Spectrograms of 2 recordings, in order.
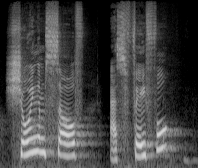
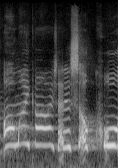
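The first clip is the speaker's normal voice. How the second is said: high, thrilled gush of wonder; excited awe at the bird nest; amazed delight; 10 semitones higher than usual. Retold or imitated. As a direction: marvel at it like a kid seeing it for the first time. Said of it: "and I'm like".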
